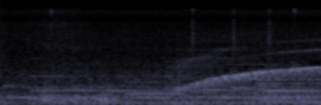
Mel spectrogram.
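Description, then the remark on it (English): An emergency vehicle siren wails steadily over a low traffic rumble, its pitch sweeping upward as it grows louder, with no one talking. “Now, why the sirens start?”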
